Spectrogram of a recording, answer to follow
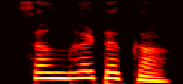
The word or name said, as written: ಸಂಘಟಕಿ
